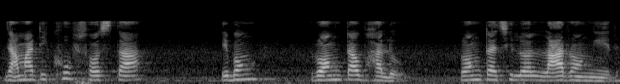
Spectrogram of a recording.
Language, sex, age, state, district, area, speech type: Bengali, female, 45-60, West Bengal, Paschim Medinipur, rural, spontaneous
